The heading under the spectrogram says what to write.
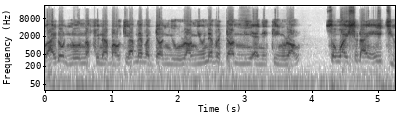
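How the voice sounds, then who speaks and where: There is noticeable background noise behind this man. He talks at a fairly quick pace. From Jamaica, St. Elizabeth. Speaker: recording artist and music producer. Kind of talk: interview. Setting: live radio stream interview. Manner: animated.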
